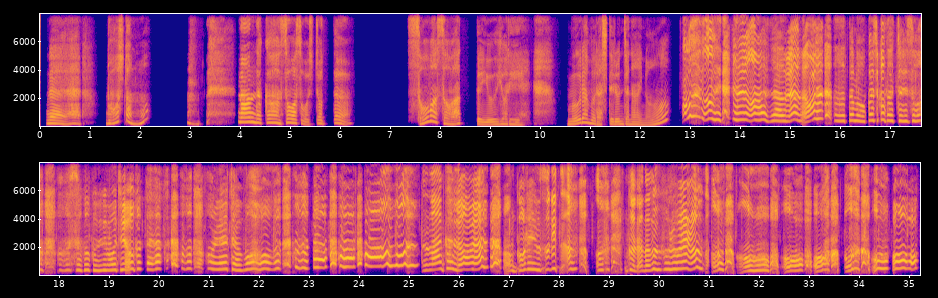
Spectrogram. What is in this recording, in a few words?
voice drama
